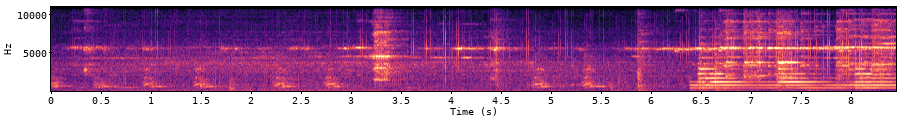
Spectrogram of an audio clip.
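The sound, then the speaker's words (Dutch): A large, massive white platform bell rings to announce the departure of a museum steam tram from Twisk, struck in many rapid, regular strokes, followed by a louder sustained ringing toward the end. “Ah, de perronbel. De grote, witte, massieve perronbel kondigt het vertrek aan van de stoomtram uit Twisk.”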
